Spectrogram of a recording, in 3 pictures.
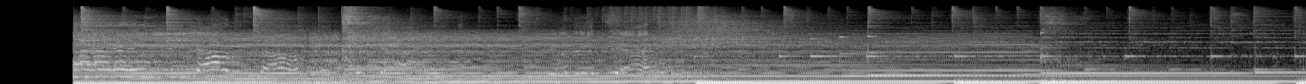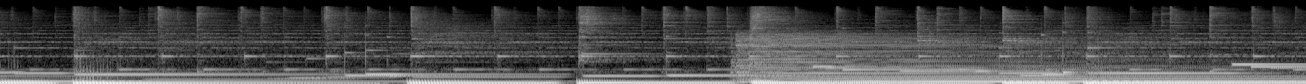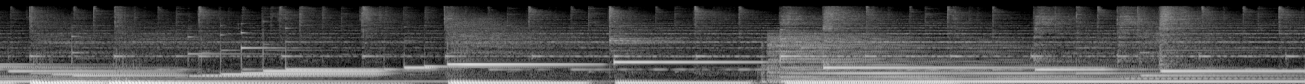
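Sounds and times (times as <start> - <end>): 
rock band playing: 0.8 - 39.1.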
